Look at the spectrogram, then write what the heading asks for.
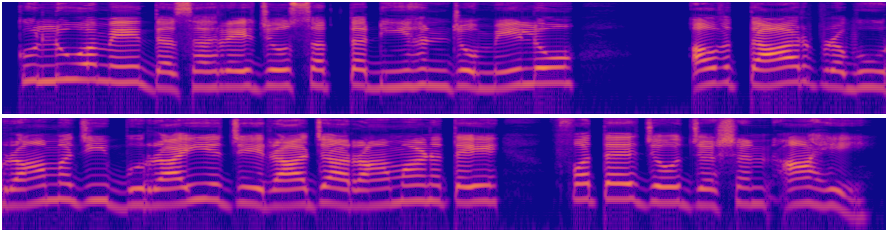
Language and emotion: Sindhi, neutral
